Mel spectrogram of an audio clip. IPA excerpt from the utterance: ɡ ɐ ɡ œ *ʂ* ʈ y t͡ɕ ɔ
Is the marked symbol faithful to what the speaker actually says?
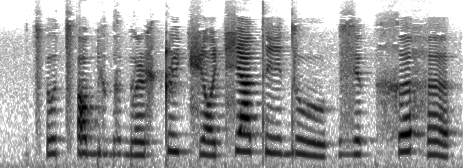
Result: yes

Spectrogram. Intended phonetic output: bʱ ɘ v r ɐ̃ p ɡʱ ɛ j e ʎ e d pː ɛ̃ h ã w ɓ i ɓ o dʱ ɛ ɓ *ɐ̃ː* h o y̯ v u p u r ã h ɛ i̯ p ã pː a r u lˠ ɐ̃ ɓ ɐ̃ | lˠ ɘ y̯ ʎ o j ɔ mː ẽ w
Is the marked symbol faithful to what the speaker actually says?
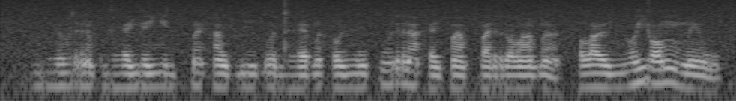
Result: no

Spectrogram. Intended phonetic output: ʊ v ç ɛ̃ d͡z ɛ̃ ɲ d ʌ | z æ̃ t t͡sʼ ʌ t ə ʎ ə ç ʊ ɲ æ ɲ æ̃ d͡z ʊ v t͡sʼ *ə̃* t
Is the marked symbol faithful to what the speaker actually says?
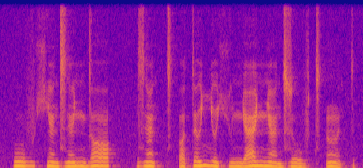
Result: yes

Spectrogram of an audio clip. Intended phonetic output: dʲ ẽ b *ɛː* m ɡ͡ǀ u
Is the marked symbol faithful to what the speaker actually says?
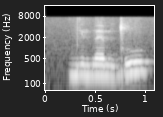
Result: yes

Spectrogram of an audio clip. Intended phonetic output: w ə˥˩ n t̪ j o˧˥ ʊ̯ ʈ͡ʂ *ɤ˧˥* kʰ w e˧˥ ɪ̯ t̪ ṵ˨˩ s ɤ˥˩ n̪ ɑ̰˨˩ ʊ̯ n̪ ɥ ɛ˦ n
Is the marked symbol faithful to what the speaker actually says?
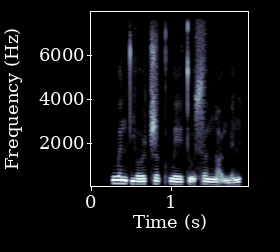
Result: yes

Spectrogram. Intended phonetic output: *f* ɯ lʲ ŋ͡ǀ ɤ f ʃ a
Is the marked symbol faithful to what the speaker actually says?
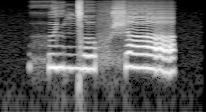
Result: no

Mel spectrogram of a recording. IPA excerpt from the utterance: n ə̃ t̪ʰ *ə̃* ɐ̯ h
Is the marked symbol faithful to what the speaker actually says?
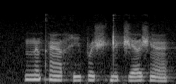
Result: no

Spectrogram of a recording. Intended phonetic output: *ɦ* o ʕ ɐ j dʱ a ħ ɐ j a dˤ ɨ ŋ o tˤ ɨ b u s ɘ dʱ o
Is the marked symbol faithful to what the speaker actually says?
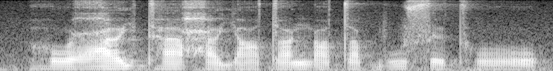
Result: yes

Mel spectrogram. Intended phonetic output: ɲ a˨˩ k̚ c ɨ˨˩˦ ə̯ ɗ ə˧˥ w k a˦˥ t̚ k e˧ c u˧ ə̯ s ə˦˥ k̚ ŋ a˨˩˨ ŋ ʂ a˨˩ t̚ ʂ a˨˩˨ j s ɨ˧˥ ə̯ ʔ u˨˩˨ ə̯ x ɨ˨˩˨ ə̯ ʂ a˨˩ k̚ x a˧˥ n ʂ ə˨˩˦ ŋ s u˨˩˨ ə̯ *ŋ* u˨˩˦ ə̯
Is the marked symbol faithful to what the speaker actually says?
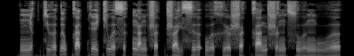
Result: yes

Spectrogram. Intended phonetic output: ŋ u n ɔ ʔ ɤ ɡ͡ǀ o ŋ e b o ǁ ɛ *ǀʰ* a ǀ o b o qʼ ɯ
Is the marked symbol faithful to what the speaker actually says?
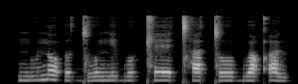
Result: yes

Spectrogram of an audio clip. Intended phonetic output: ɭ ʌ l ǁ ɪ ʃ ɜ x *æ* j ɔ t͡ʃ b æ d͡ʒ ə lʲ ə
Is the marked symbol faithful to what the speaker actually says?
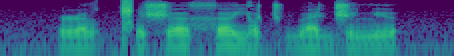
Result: no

